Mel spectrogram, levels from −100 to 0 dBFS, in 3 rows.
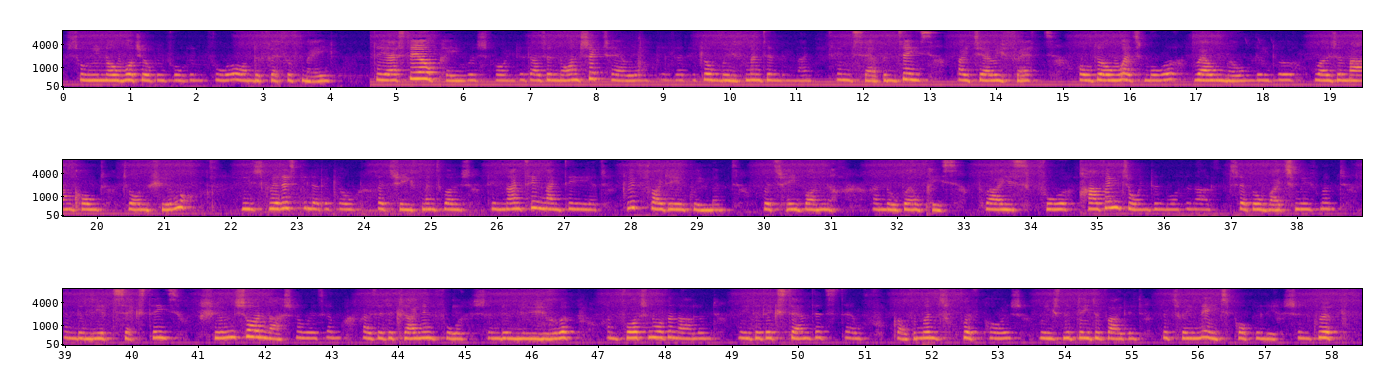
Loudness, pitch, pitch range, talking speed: -31 LUFS, 275 Hz, 265-290 Hz, 100 wpm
